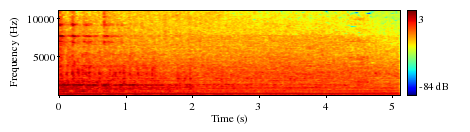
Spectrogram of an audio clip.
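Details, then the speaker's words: Monarch 10EE lathe, thyratron spindle drive warmed up after a month idle, running in reverse at 200 RPM, not in back gear; hand load applied and released slowly as if cutting, motor hum and drive whine hold pitch, speed hardly changes, jumping slightly on release: normal speed regulation. "I'm going to start grabbing it like it's cutting under load see that when I let go it'll jump a little but if I put a load on it slowly it let go of it slowly"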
